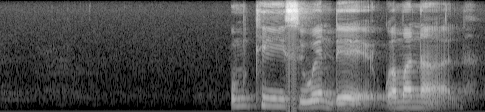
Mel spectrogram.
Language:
South Ndebele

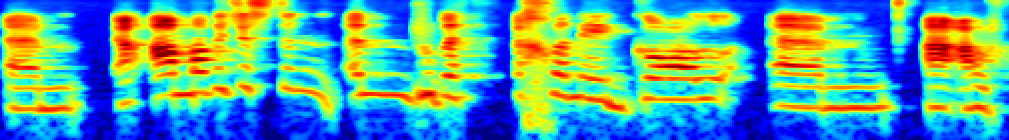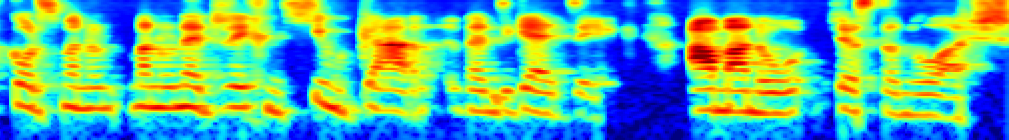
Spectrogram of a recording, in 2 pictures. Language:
Welsh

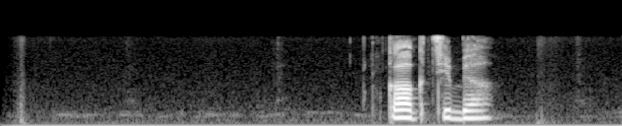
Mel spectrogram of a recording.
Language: Russian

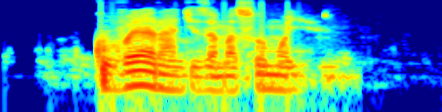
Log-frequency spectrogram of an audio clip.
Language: Kinyarwanda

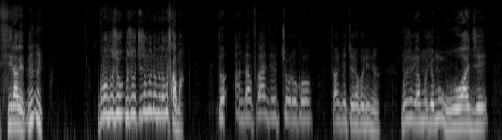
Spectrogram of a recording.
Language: Nyankpa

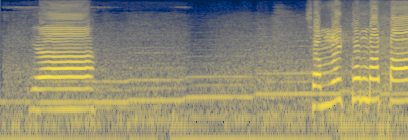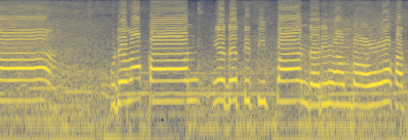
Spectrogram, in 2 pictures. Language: Indonesian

